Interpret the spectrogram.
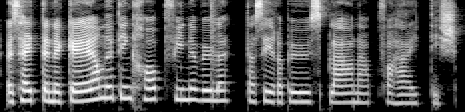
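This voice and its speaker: A woman with a Swiss German accent narrating a children's fairy tale in a measured, expressive way. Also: on the high side. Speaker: storyteller.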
